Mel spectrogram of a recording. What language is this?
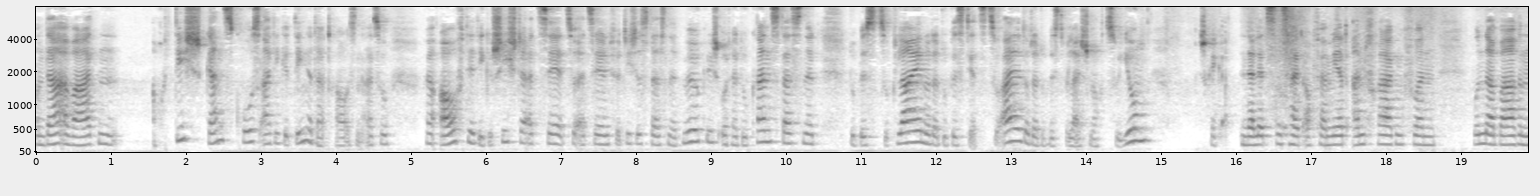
German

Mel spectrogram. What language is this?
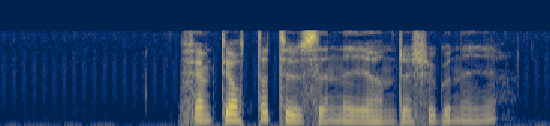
Swedish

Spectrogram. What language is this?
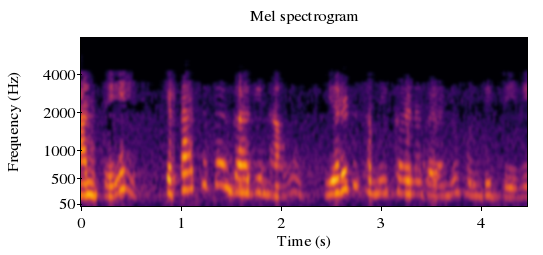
Kannada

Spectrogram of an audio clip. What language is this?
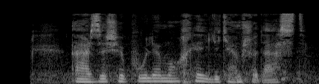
Persian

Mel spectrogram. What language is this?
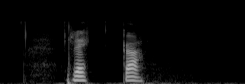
Swedish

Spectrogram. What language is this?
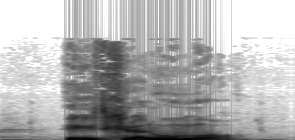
Kabyle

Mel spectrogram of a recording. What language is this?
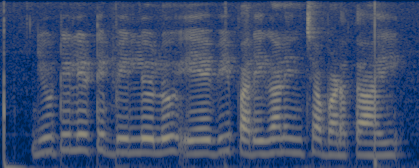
Telugu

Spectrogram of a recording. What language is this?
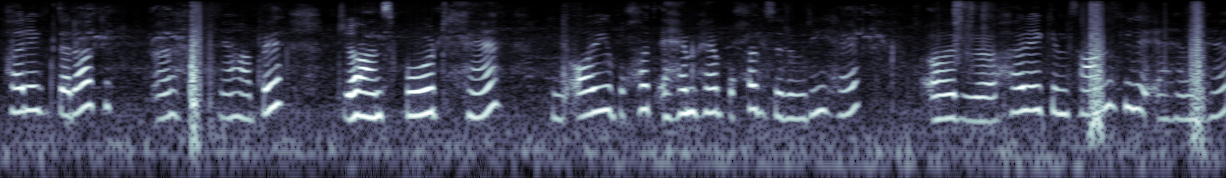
Urdu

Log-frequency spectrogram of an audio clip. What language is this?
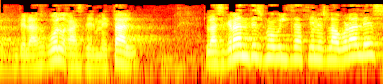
Spanish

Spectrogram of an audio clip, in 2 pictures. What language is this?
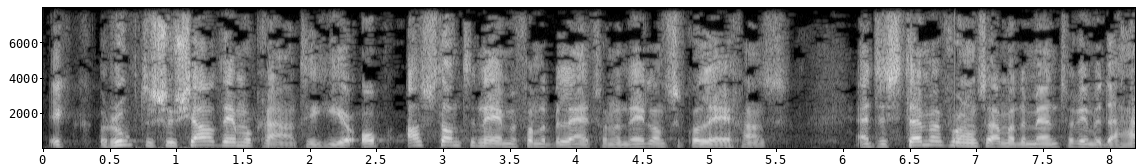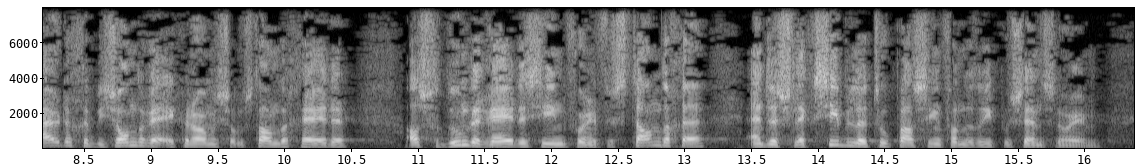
Dutch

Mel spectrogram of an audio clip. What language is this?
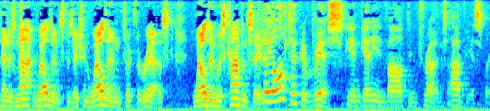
English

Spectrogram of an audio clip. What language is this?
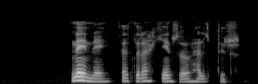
Icelandic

